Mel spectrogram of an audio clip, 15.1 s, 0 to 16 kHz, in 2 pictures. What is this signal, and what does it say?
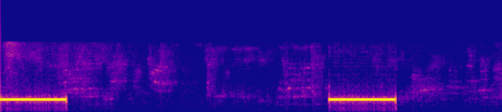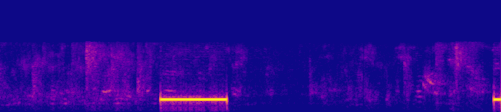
Ringback tone (Europe, 425 Hz), with speech.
